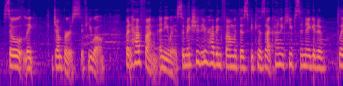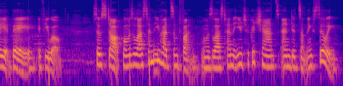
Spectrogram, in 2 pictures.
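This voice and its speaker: A woman's voice: mid-range voice, animated, brisk. A woman giving a livestreamed spiritual card reading in a rambling, casual way, swearing freely. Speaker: spiritual reader.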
